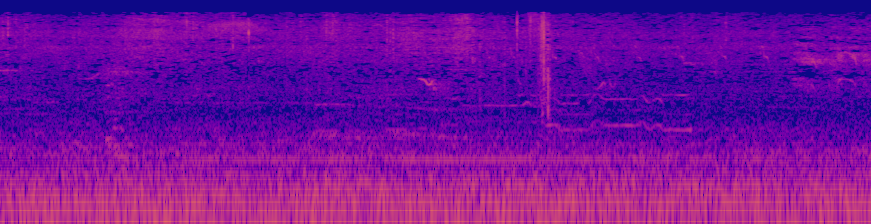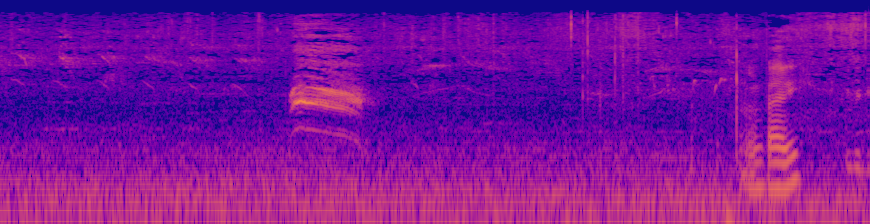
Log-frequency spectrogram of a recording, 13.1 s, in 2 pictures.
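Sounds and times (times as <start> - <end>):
small birds chirping: 0.0 - 13.0
bird harsh call: 8.7 - 9.4.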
